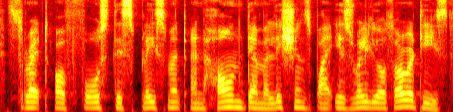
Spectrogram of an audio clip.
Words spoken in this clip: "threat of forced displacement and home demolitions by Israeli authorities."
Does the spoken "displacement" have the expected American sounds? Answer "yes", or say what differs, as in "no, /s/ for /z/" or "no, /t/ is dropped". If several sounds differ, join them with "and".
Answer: yes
